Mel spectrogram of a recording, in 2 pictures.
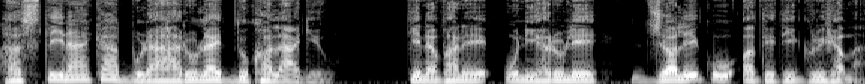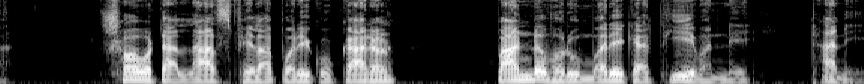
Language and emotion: Nepali, neutral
